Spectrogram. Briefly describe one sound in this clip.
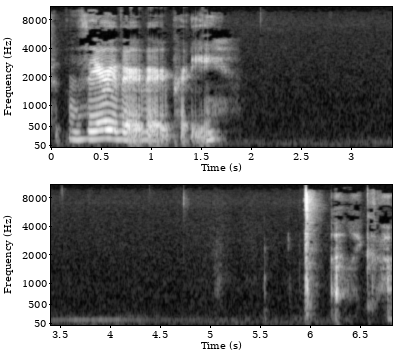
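A woman speaks calmly and close to a microphone.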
